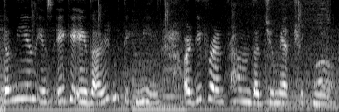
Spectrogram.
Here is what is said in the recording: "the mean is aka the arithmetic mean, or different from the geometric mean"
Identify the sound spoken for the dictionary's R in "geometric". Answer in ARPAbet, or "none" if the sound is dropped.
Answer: R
